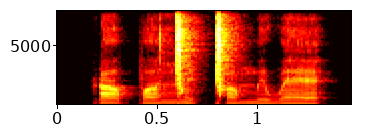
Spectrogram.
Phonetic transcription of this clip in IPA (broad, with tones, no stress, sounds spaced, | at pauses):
ɽ ʌ˦˨ p ʌ˨˦ ŋ͡ǀ ɪ˨ ǀ ʌ˨ m ɪ˨ w ɛ˨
